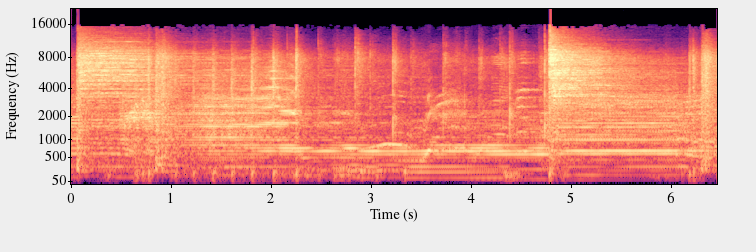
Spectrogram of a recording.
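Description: Live rock band of electric guitar, bass and drums playing: a big cymbal-and-drum hit opens a long ringing chord, and a second crash comes about five seconds in.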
